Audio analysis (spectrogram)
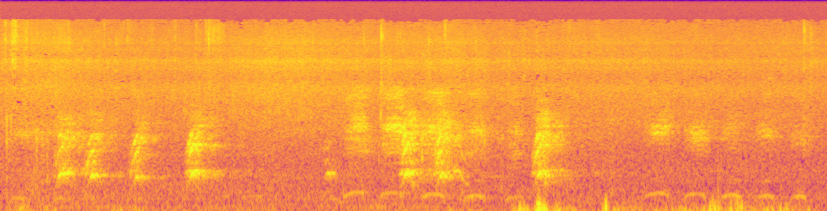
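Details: Pet fox, one of three rescued from a fur farm and kept by a family, calls in short harmonic yelps, several quick bursts early on, then more after a pause, with soft low murmurs between and light indoor handling noise.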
